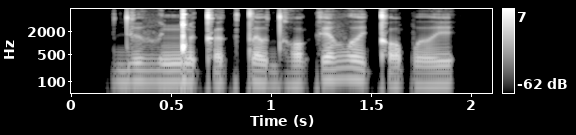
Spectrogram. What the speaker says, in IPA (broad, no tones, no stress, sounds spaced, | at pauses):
d ʉ v i ŋ͡ǃ ʉ kʼ œ k t ɐ ʊ̯ dʱ ɔ k ɛ v ɤ ɪ̯ kʼ ɔ p ɤ ɪ̯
